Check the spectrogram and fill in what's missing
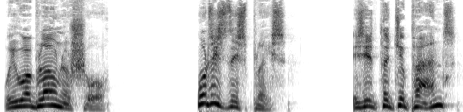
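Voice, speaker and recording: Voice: mid-range voice, big pitch swings, measured pace, a bit bright, breathy edge, dry recording, clean studio sound, voice pushed up, heavily acted. An audiobook reader voicing a bold, taunting ship's pilot who talks bluntly and defiantly. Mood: defiant, questioning.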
